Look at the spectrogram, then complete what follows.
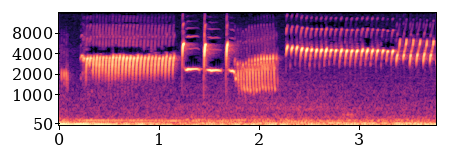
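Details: Belgian canary song played to train young birds: a steady buzzy trill, sharp clicks and a flat whistle, a rough burst, then fast high rhythmic trills.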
